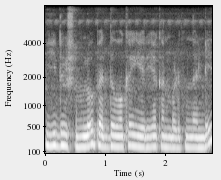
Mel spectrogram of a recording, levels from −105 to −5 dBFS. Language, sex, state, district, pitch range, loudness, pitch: Telugu, female, Andhra Pradesh, Krishna, 160-180 Hz, -14 LUFS, 170 Hz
